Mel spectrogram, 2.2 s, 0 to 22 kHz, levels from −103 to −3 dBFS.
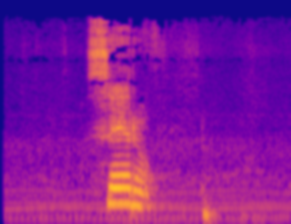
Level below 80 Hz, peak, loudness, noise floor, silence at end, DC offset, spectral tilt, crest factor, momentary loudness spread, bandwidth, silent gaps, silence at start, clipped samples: -60 dBFS; -6 dBFS; -21 LUFS; -54 dBFS; 0.6 s; under 0.1%; -2.5 dB/octave; 20 dB; 23 LU; 16.5 kHz; none; 0.65 s; under 0.1%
